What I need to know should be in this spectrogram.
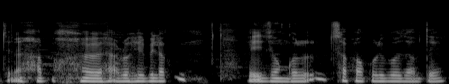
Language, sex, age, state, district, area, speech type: Assamese, male, 30-45, Assam, Darrang, rural, spontaneous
